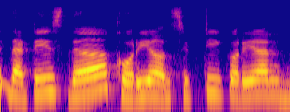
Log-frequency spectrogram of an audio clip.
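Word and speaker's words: chorion: you are saying it correctly that is the koreon city Korean B Kalani koreon exactly so the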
